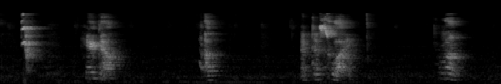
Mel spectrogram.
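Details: Pet African grey parrot living in Texas keeps bossily asking for a cookie in an office; five separate mimicked speech phrases, each under a second, spaced by silent gaps.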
